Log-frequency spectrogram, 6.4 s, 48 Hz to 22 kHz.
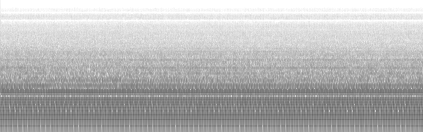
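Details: Honda GCV160 engine on Husqvarna AWD mower, air filter off to watch wax-pellet automatic choke: steady even fast beat with no misses or surging; choke butterfly opening, automatic choke working properly.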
